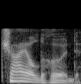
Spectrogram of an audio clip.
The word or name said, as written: childhood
